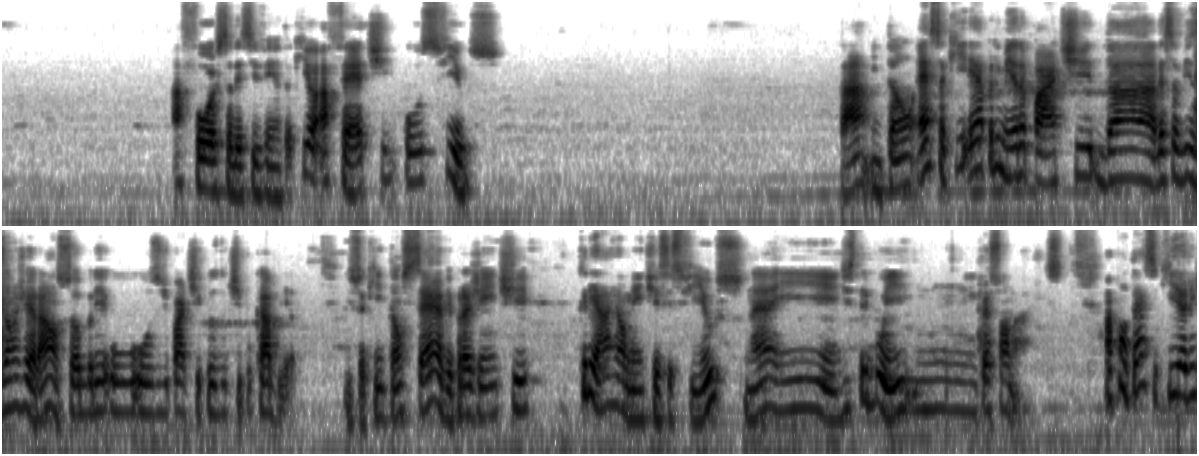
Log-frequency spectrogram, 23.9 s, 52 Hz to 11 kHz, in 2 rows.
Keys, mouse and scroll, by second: 0.8-7.1 drag, 6.7 Escape, 7.5 x, 7.8 click, 8.2-9.0 middle drag, 9.2 ctrl+middle click, 9.6-11.5 ctrl+middle drag, 12.9-14.7 middle drag, 15.0-15.9 middle drag.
